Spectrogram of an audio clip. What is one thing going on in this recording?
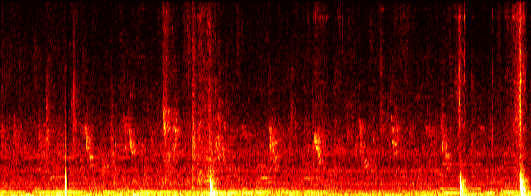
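A knife slices through a tomato and taps a wooden board.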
